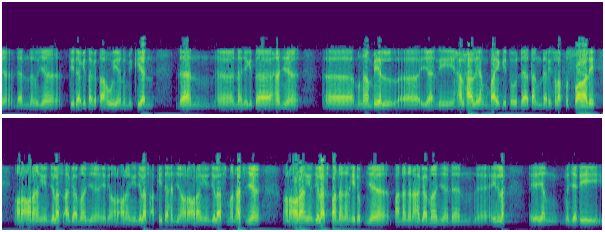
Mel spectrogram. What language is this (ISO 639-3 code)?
msa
